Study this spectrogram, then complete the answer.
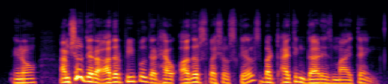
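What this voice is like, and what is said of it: Noticeable foreign accent. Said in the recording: “my accent is what is making me funny ... my accent is more funny than my actual jokes”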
